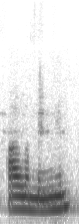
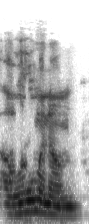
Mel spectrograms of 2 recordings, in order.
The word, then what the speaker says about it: aluminium: one of all time Tony Blair is saying aluminium that's my favorite one Al that's how they pronounce it right that's how you guys pronounce it over there across the pond right well if you look at the spelling that's how it would sound yeah Alum aluminium yeah you say aluminum out here in the states so that's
